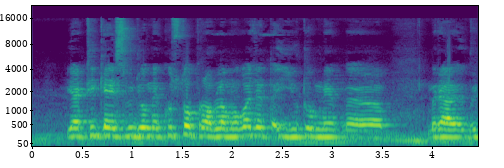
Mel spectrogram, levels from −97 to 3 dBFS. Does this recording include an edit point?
no; 0 cuts

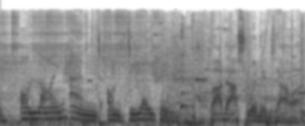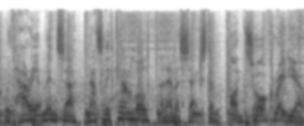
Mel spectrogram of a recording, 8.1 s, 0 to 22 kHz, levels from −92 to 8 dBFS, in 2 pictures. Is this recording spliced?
no; 0 cuts

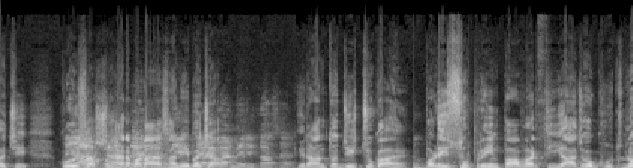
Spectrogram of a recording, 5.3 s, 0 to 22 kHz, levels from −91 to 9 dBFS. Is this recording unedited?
no; 1 cut; at 3.5 s

